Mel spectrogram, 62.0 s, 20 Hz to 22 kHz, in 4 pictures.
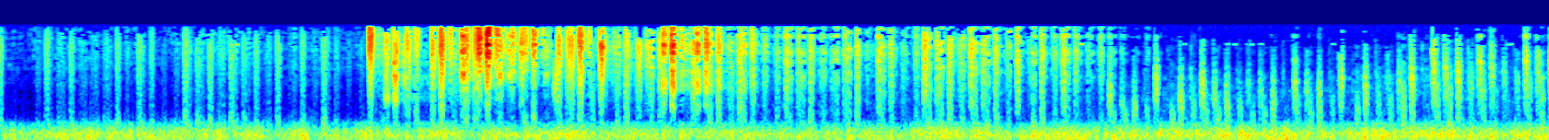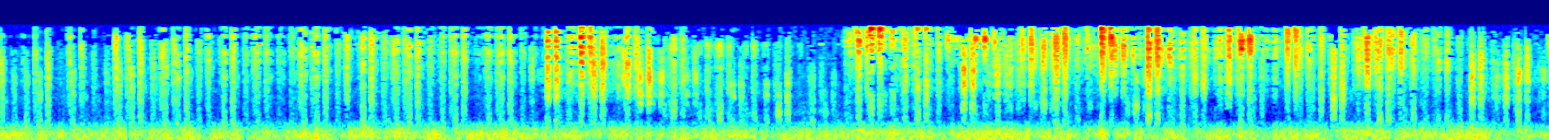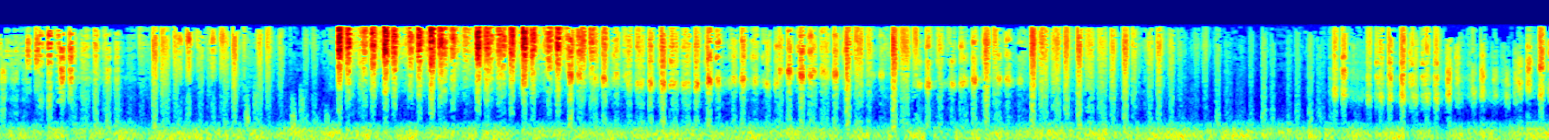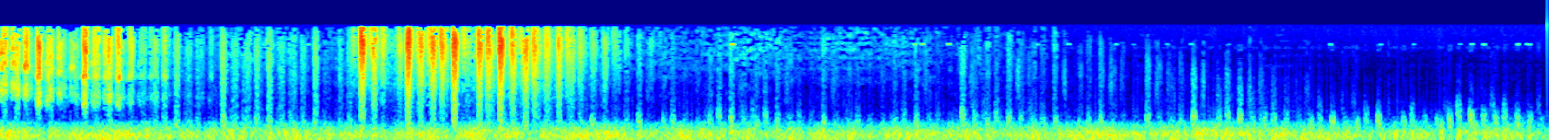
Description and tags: Day 13 13th July zagi2 strange glitch groove
Day 13. You can barely tell that it's the orginal it's so mangled.
but its paulstretched in some way that makes it extremely glitchy.
Edited in Audacity.
This is a part of the 50 users, 50 days series I am running until 19th August- read all about it here.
